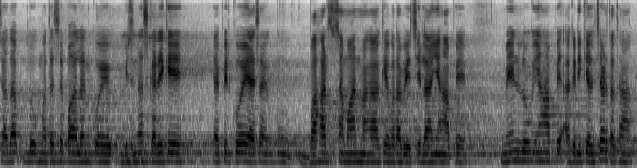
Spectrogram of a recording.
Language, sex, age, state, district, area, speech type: Maithili, male, 30-45, Bihar, Purnia, rural, spontaneous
